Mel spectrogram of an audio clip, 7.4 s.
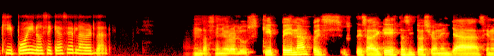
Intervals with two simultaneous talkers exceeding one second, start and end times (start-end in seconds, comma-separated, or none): none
